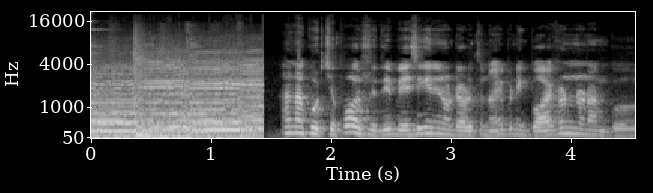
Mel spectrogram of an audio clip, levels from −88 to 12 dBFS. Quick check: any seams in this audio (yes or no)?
yes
